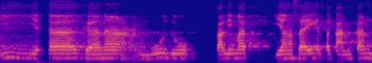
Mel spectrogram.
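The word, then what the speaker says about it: إياك نعبد: Pengucapan iyyaka na'budu, kalimat ba-nya diringankan. Iyyaka na'budu wa iyyaka nasta'in. Tidak menghembuskan napas pada iyyaka na'budu, budu, ba dan dalnya tidak mengalirkan nafas.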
